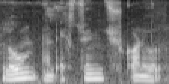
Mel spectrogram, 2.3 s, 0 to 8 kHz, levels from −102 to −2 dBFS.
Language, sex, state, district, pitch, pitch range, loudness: Bengali, male, Tripura, West Tripura, 135 Hz, 110-140 Hz, -19 LUFS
